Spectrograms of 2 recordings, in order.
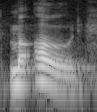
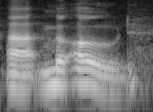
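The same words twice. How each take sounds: First: Mu'od again, meh-ODE, falling at the end; repeating the Hebrew term for the congregation; Hebrew word repeated. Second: Mu'od said as "meh-ODE", stress on the last part; preacher teaching the Hebrew word, carefully pronounced. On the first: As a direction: say Mu'od once more, clear and slow. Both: Shown as a demonstration. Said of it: "the word for the word strength is the word".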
